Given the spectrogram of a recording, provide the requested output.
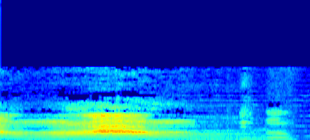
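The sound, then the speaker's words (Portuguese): A man's voice imitates a jaguar's growl: one drawn-out, rough, snarling cry, loud, swelling then trailing off into a short breathy sound. “Só que ele entrando mata dentro, com aquela coragem, com aquele fervor, do nada, cara, do nada, ele escutou uma onça miar.”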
